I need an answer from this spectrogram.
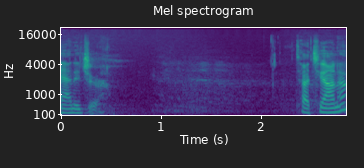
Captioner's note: audience laughs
